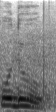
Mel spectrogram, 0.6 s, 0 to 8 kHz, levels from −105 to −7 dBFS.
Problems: none marked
